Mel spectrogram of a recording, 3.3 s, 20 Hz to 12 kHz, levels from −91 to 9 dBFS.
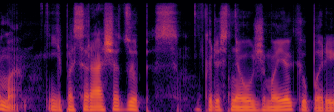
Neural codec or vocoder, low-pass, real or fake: autoencoder, 48 kHz, 128 numbers a frame, DAC-VAE, trained on Japanese speech; 10.8 kHz; fake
